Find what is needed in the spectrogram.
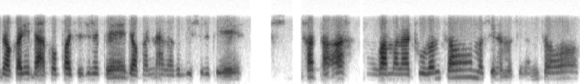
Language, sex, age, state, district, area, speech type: Nepali, female, 45-60, West Bengal, Jalpaiguri, rural, conversation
